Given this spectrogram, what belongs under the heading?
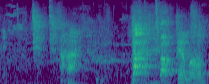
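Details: Barking vocal tic (Tourette syndrome).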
